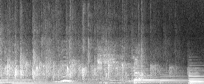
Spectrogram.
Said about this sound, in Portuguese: Amém, igreja? Dê uma salva de palmas ao nosso Deus Todo-Poderoso.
